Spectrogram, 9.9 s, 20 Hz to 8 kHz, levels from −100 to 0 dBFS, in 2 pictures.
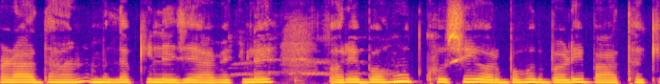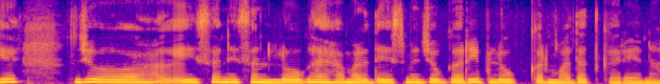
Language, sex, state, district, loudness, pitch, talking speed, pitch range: Sadri, female, Chhattisgarh, Jashpur, -11 LUFS, 240 Hz, 180 wpm, 235-250 Hz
